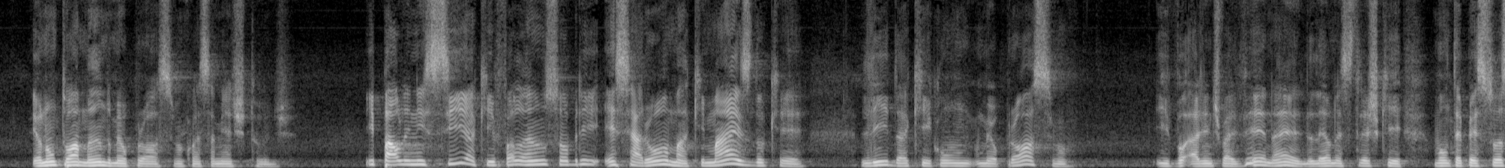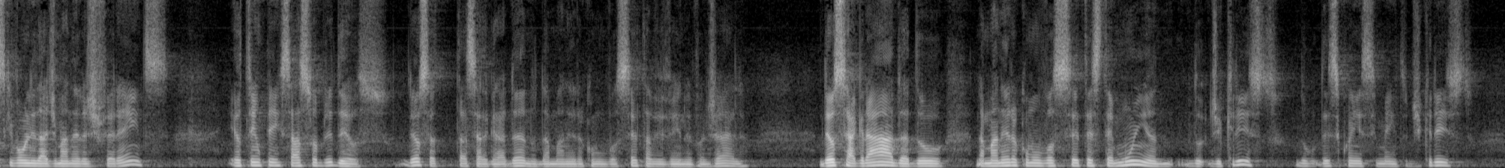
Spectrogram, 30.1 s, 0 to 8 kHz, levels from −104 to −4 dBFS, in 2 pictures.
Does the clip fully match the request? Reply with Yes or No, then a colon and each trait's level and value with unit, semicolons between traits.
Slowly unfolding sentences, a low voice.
No: average, 165 wpm; low, 125 Hz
